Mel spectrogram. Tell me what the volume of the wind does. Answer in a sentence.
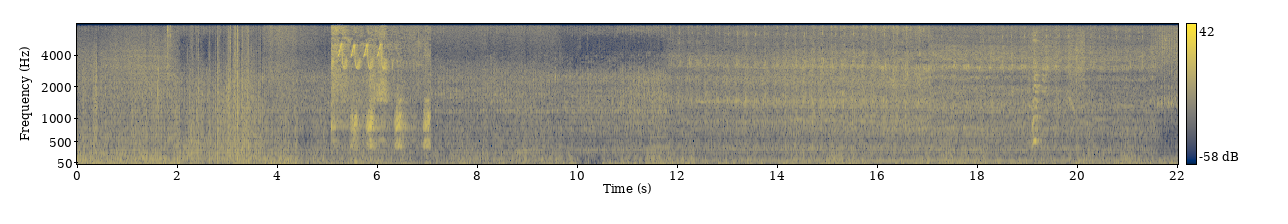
The loudness of the wind goes down.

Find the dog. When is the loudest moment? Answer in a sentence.
The loudest moment of the dog is at 6 seconds.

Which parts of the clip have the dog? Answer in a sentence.
You can hear the dog from 5.0 to 7.1 s and from 19.0 to 20.2 s.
